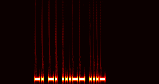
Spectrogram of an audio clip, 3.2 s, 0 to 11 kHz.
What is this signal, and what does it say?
Morse code, heard as a keyed tone, about 34 wpm, 700 Hz. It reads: NN3V
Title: USA Call Signs - 4 Characters - Repeated 2x - 35wpm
